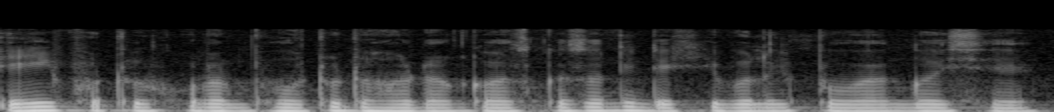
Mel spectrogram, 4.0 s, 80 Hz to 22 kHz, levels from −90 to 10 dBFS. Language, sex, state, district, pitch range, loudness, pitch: Assamese, male, Assam, Sonitpur, 115-125 Hz, -16 LUFS, 120 Hz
